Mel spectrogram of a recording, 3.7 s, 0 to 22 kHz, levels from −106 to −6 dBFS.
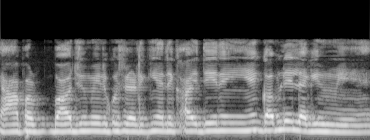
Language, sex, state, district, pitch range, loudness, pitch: Hindi, male, Bihar, Madhepura, 175-185 Hz, -21 LUFS, 180 Hz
